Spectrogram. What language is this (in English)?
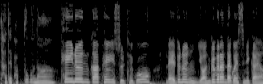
Korean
